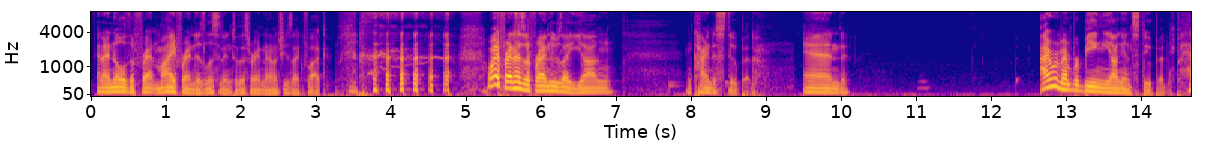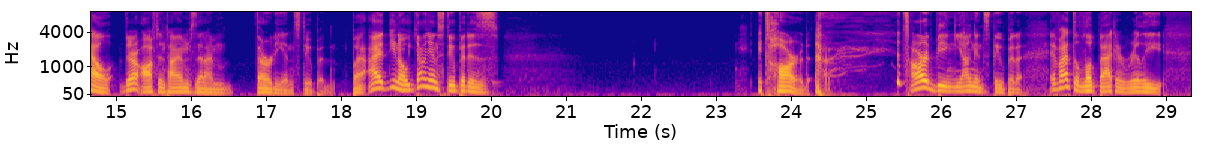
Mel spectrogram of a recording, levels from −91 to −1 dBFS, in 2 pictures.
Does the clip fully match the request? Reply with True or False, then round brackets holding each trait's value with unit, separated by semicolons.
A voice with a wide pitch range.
True (7.5 semitones)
